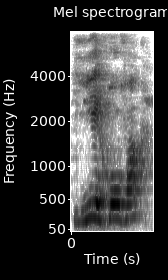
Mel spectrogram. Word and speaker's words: Jéhovah: Jehovah ou Jéhovah, en français comme on prononce, Yehovah comme en hébreu ou Yehovah comme en français.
